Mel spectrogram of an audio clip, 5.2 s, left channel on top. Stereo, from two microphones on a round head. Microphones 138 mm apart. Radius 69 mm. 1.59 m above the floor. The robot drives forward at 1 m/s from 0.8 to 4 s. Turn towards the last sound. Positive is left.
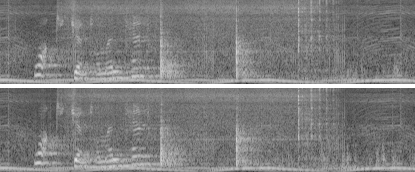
turn(degrees=10)  # may be behind; listen again after turning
